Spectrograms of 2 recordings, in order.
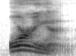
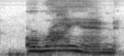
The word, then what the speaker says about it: Orion: Arcturus Oran and Poliades and the Chambers of the South which does great things past Do you want to know how to say them right? It's Archalus, Archelis, Orion, and Pilates.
